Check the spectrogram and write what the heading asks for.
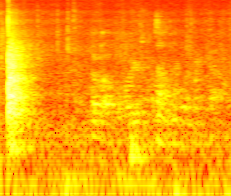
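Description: A single sharp clunk right at the start, like a hard object knocked or set down close by, followed by faint talk in the room.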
